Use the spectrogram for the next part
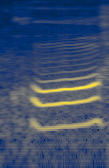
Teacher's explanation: हलक के ऊपर वाले हिस्से से खदा होता है · حلق کے اوپر والے حصے سے خا ادا ہوتا ہے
